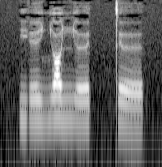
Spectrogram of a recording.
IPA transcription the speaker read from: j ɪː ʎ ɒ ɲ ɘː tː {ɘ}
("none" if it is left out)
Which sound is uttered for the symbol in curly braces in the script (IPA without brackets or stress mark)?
ɘ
